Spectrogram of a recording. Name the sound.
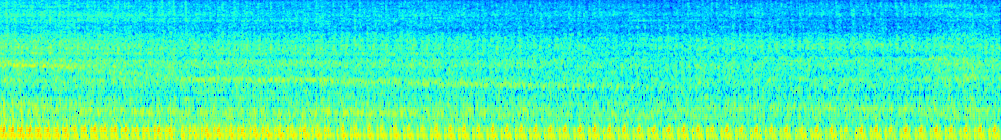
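Harley motorcycle engine idling, warming up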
